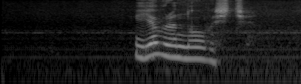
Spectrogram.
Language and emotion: Russian, sad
